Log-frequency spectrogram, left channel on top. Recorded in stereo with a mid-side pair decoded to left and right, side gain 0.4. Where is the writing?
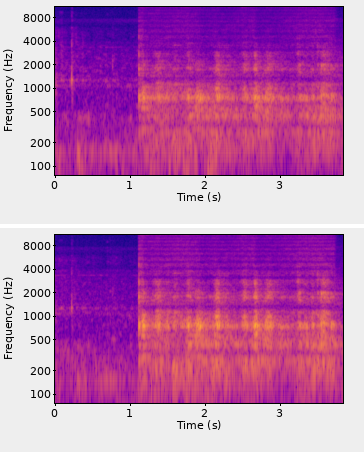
55° right, 1.3 m.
